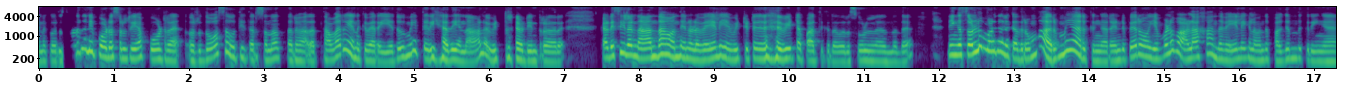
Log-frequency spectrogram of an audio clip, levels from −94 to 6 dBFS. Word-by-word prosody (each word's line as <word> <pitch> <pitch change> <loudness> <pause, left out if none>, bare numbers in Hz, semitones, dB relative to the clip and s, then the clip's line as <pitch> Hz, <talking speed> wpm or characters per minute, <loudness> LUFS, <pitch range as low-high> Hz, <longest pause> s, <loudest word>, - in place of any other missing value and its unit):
"எனக்கு 170 0 -7
ஒரு 175 - -5
சுடுதண்ணி 350 +5 0
போட 225 -2 +4
சொல்றியா 205 +1 +1
போடுறேன். 195 -2 -1 0.2
ஒரு 180 0 -4
தோசை 275 +10 -1
ஊத்தி 225 -1 -4
தர 190 - -3
சொன்னா 190 +3 -2 0.2
தருவேன். 180 -1 -2
அத - - -2 0.2
தவர 210 +8 0
எனக்கு 195 -4 -3
வேற 175 -1 -2 0.2
எதுவுமே 235 - 0
தெரியாது, 195 -1 +2
என்ன 170 - -3
ஆள 305 - -1
விட்ரு!" 200 +4 -6
அப்டின்றுவாரு. 170 -2 -2 0.6
கடைசியில 255 +6 +4
நான்தான் 240 +7 +4
வந்து 235 +1 +2
என்னோட 200 -3 +1
வேலையை 220 +3 +1
விட்டுட்டு 200 +1 -2 0.4
வீட்டை 210 0 +1
பார்த்துக்குற 175 0 -4
ஒரு 165 - -5
சூழ்நிலை 180 -1 -3
இருந்தது. 165 +1 -6 0.6
நீங்க 270 0 +5
சொல்லும்பொழுது 345 - +5
எனக்கு 235 -7 +1
அது 195 - -1
ரொம்ப 260 +8 -2
அருமையா 290 - +3
இருக்குங்க. 175 -4 -3
2 185 +3 -2
பேரும் 255 0 +2
எவ்வளவு 285 - 0
அழகா 225 +6 0
அந்த 205 -5 -2
வேலைகள 200 +2 -3
வந்து 190 +2 -6
பகிர்ந்துக்கிறீங்க. 185 -2 -5
205 Hz, 165 wpm, -20 LUFS, 180-240 Hz, 0.6 s, நீங்க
